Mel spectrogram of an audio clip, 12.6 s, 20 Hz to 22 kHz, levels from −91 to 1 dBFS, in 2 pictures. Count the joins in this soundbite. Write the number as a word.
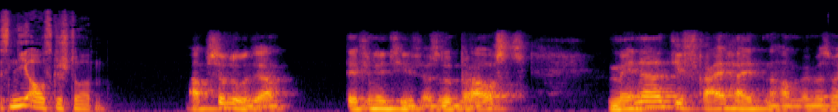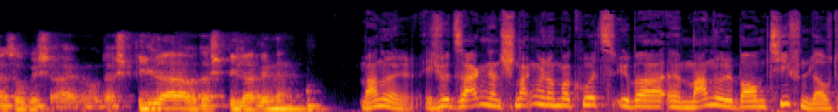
zero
